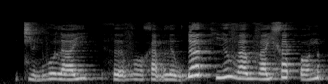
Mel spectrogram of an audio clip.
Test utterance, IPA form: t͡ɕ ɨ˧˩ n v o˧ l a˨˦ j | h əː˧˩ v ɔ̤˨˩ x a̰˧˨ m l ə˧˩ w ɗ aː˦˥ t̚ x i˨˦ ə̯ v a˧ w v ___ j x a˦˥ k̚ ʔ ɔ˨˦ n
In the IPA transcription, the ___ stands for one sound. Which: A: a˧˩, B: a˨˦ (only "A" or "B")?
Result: B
